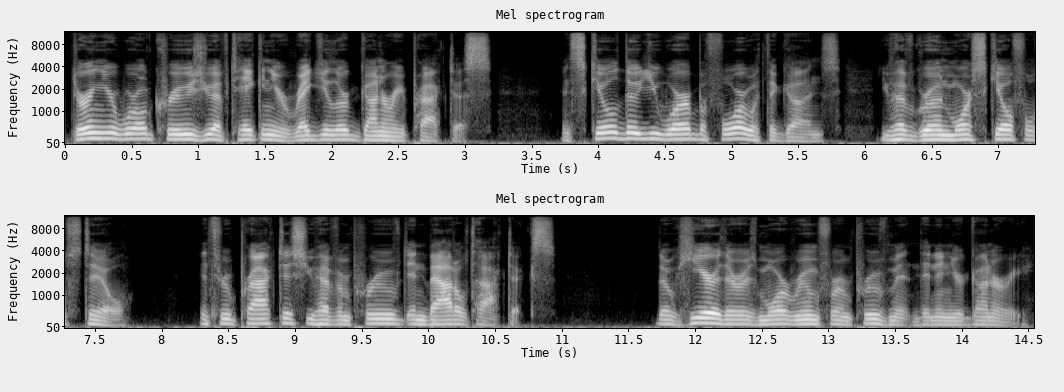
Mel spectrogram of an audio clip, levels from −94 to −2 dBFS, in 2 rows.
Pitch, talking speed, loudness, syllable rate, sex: 130 Hz, 195 wpm, -19 LUFS, 5.9 syllables/s, male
